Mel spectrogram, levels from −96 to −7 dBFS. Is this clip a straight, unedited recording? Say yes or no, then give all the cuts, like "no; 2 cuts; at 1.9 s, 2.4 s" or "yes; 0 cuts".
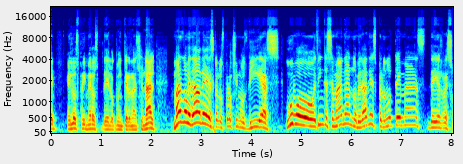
no; 6 cuts; at 1.0 s, 1.3 s, 2.3 s, 3.3 s, 4.6 s, 5.3 s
